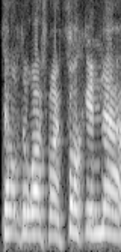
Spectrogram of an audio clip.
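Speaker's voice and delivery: loud, high-pitched shout. Describing a match clip, quoting a wrestler yelling at the ref, imitating someone yelling. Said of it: "He yells".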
